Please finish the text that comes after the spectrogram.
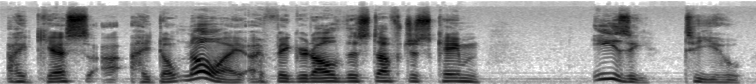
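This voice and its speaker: A man's voice: a little high, very animated, unhurried, fairly bright tone, no room sound. A man voicing a flustered young tsundere male student rival in an ASMR roleplay, teasing and defensive, stammering when caught off guard. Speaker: ASMR creator.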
